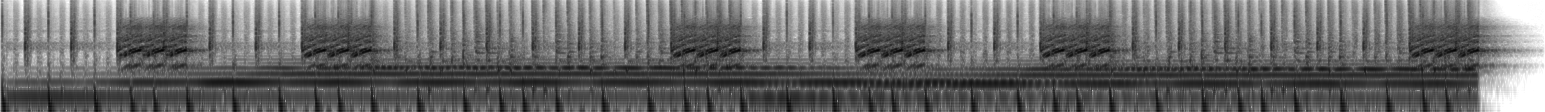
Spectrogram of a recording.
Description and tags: finger song
song based on sampled sirens and rhythm samples. As heard on 'Finger Broadway'
freaky, strange, weird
